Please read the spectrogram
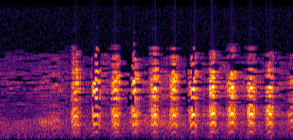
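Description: A bird's rapid chattering call: a quick run of short, evenly spaced notes, about seven a second, starting about half a second in.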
